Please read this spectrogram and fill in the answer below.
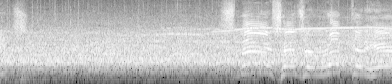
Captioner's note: crowd roaring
